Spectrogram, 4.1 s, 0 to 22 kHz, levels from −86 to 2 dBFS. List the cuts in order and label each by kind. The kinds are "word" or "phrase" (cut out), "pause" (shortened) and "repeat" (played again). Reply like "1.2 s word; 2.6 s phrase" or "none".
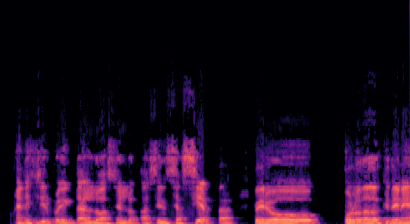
2.5 s pause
